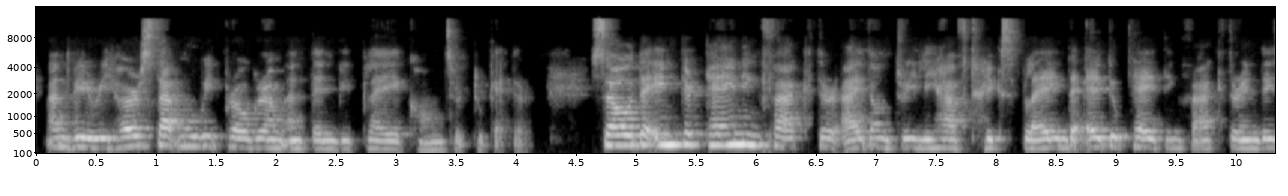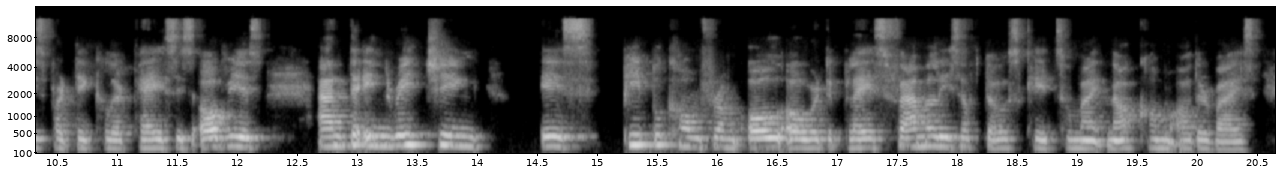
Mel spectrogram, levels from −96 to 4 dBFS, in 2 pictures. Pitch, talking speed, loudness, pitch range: 185 Hz, 150 wpm, -22 LUFS, 170-210 Hz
